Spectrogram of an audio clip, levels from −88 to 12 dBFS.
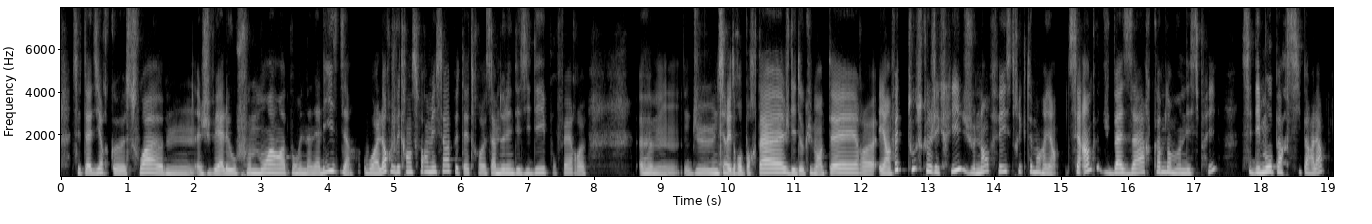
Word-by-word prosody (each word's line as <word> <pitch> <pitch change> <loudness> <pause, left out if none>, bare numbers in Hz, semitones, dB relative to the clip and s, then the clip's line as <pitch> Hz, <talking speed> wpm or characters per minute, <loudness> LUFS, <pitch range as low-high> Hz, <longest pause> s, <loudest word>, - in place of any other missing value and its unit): C'est-à-dire 185 +1 -1
que 175 -3 0
soit, 205 0 +2
mmh, 155 -2 -4
je 165 +1 -4
vais 170 0 +2
aller 165 +2 +2
au 170 0 +2
fond 175 +1 -4
de 180 - +4
moi, 185 +3 +4
hein, 190 -1 +3
pour 180 -1 -2
une 165 0 0
analyse, 195 - 0 0.2
ou 190 -2 -1
alors 225 +11 +2
je 245 - -1
vais 230 - +1
transformer 235 +1 -1
ça. 270 +4 -3
Peut-être 185 -6 -5
ça 180 +1 -4
va - - +2
me - - +5
donner 175 0 +3
des 175 -1 -2
idées 195 +4 -2
pour 170 -4 -22
faire, 180 -2 -5
heu, 160 +1 -4 0.8
hem, 165 -3 -2
du 170 +2 -2
une 175 - +5
série 185 0 +2
de 175 - 0
reportages, 200 +5 +3
des 175 0 +2
documentaires, 185 +3 +1
heu 165 -2 0
et 175 +1 +2
en 170 - +2
fait, 340 - +1
tout 375 +1 0
ce - - -8
que 280 - +2
j'écris, 265 - +2
je 200 -8 -4
n'en 225 +8 +1
fais 265 -3 -3
strictement 245 -4 -4
rien. 180 -4 -2 0.2
C'est - - -1
un 300 - +5
peu 430 - -9
du 210 -4 -8
bazar 195 +3 +1
comme 230 -2 0
dans 225 - +2
mon 185 -2 +1
esprit, 180 - -6 0.4
c'est 220 - -7
des 205 +1 +3
mots 235 +4 +7
par-ci 225 -2 -4
par-là. 210 +4 -3
190 Hz, 205 wpm, -19 LUFS, 175-220 Hz, 0.8 s, mots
